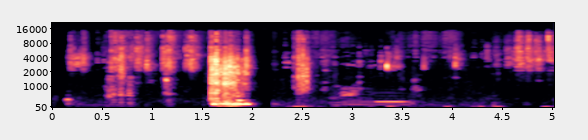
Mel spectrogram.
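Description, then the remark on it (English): Strength dice rattle and clatter in a series of sharp, crunchy bursts during a tabletop role-playing game, with one loud tumble midway, then lighter clicks as they settle; a faint voice murmurs briefly underneath. “Get those strength dice ready.”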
